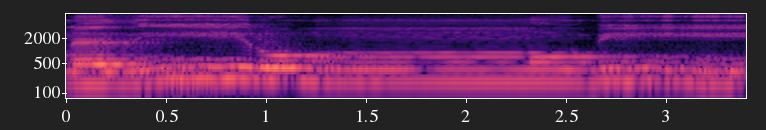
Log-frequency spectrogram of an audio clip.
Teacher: تنوین کے بعد میم آنے کی وجہ سے ادغام ہے، یہ ادغام ناقص مع الغنہ ہے.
